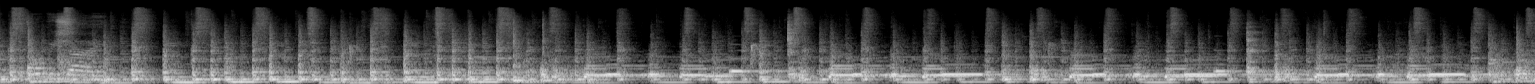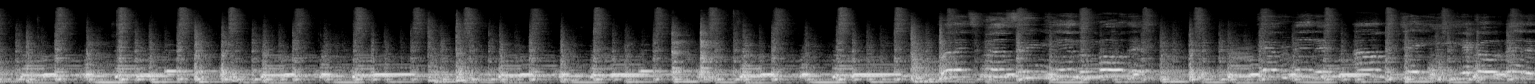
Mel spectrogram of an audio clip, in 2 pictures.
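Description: Live rhythm and blues band playing a song: a steady drum-kit beat with rimshot snare strokes, a walking upright double bass line and electric guitar.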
